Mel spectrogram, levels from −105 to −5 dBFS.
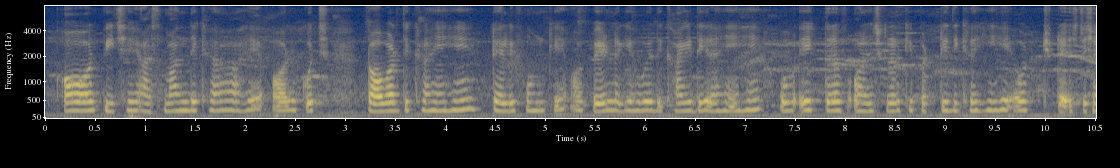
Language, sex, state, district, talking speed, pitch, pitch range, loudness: Hindi, female, Bihar, Saran, 195 wpm, 230 Hz, 220-235 Hz, -30 LUFS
